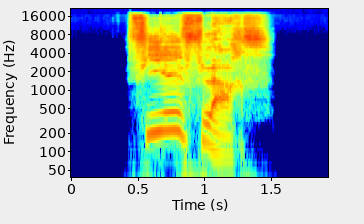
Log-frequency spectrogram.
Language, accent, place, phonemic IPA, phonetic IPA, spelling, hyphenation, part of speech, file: German, Germany, Berlin, /ˈfiːlˌflaxs/, [ˈfiːlˌflaχs], Vielflachs, Viel‧flachs, noun, De-Vielflachs.ogg
- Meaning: genitive singular of Vielflach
